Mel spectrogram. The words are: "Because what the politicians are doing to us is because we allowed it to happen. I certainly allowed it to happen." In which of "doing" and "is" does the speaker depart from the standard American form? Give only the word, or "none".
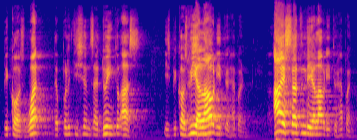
is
